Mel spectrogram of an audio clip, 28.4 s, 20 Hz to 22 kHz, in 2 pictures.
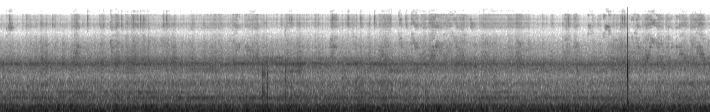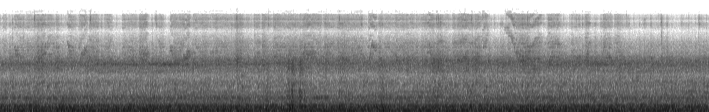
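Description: Interior running noise of a Class 170 Turbostar diesel multiple unit at speed: a steady low rumble with a faint high whine, and one sharp click about twelve seconds in.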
